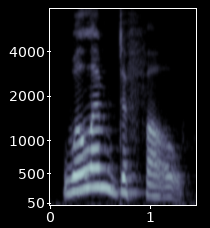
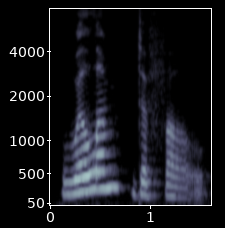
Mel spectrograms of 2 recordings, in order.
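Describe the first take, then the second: No difference in how they are said.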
